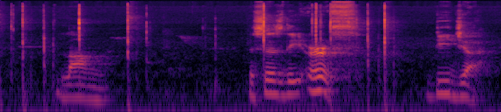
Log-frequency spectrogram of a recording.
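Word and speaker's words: लं: You'll see it as lam, but it's actually pronounced lang.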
